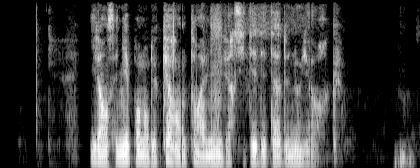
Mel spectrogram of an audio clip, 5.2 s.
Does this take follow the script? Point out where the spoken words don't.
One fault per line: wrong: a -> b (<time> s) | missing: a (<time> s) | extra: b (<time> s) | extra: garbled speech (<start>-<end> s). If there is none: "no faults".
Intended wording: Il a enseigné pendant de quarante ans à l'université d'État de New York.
no faults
